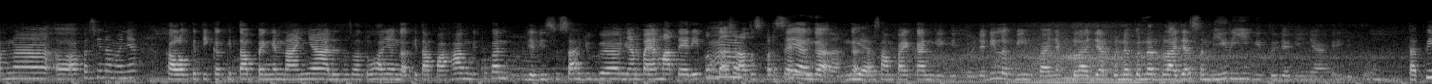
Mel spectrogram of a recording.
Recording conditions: sounds in the background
